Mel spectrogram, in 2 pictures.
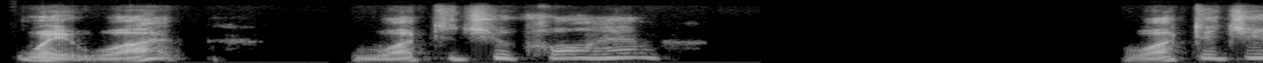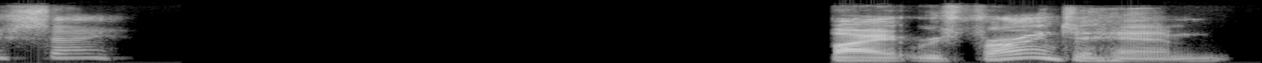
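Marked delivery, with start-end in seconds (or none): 0.0-4.6 high, softer, incredulous questioning; quiet high-pitched disbelief; shocked Pharisee. Pretend. Pharisee challenging the blind men's title for Jesus, incredulous. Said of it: "Imagine the Pharisee saying".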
